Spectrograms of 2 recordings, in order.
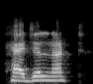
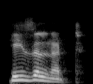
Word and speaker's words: hazelnut: hilly areas it is h a z e l t not hagelnut or hegelnut it's hazelnut hazelnut hazelnut hazelnuts are rich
